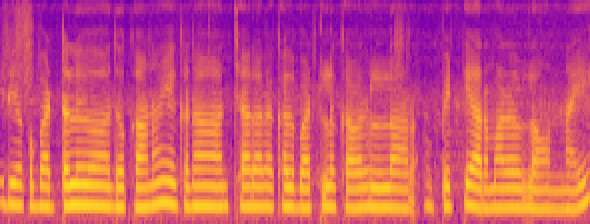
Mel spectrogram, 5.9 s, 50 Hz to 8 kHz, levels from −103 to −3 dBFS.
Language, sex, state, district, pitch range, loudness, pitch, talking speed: Telugu, female, Andhra Pradesh, Anantapur, 210-225 Hz, -17 LUFS, 220 Hz, 130 wpm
